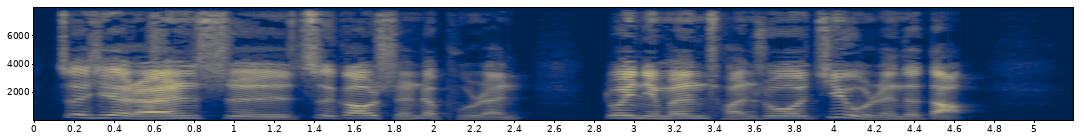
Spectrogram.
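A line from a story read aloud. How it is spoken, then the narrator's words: Shouting. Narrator (Chinese): 他跟随保罗和我们喊着说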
